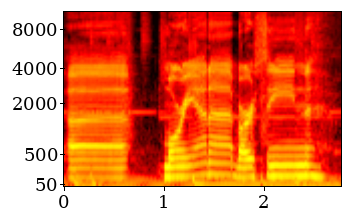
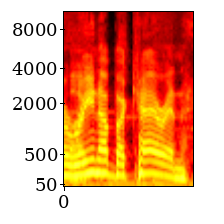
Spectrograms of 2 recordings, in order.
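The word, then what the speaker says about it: Morena Baccarin: Moriana Barcine, who portrayed Vanessa in the You first two. totally just said Look, that name wrong. I'm white as fuck. Marina Baccarin.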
